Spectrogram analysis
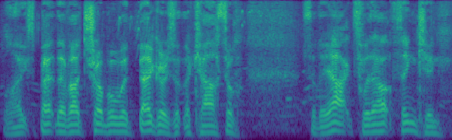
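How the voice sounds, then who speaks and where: Earnest young squire, husky voice. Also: male voice, on the low side, a little fast. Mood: reasoning. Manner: earnest, reassuring. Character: earnest, level-headed young medieval squire, loyal and hopeful. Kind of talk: video game cutscene acting.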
